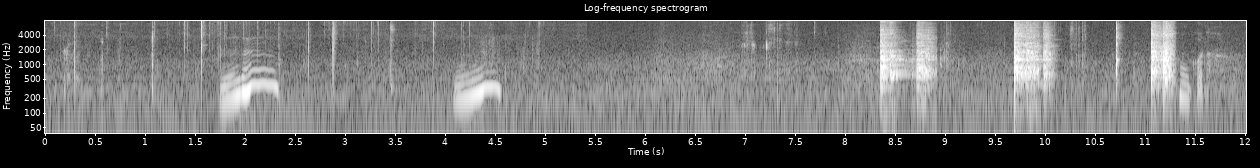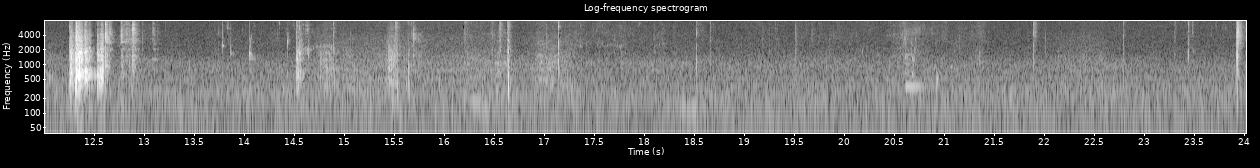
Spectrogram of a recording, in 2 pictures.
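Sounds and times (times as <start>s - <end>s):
campfire crackling: 0.0s - 24.0s
shells clattering onto metal tray: 8.4s - 9.0s, 9.7s - 10.2s, 12.3s - 13.1s.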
